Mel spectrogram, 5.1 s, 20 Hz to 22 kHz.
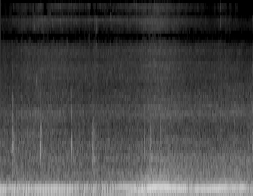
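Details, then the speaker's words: Lexus GX470 V8 after swapping the low-clearance OEM exhaust for a Magnaflow overland exhaust: deep, smooth, clean burble that swells with a gentle rev and settles, with no rasp or leaks. A clicking from the front is also noted. Healthy exhaust note. "sounds that thing sounds ridiculously good we got to swap you got to hear it sounds really really clean"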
